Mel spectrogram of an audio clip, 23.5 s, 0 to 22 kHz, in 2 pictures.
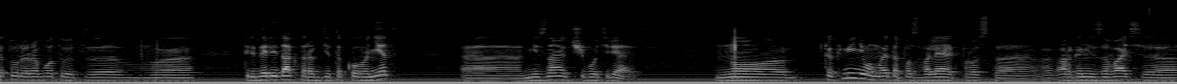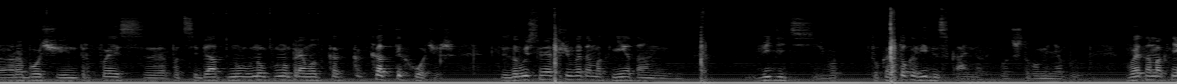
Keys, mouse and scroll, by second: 17.4 KP_3, 18.8 KP_5, 20.7 KP_0.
